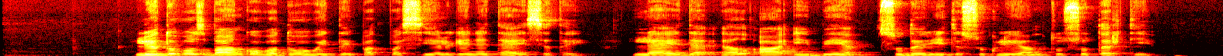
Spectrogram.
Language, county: Lithuanian, Telšiai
